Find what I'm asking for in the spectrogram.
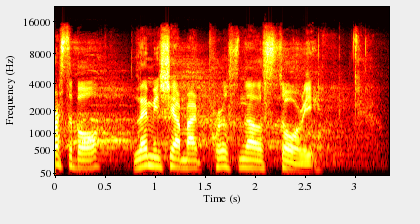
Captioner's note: cheers and applause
